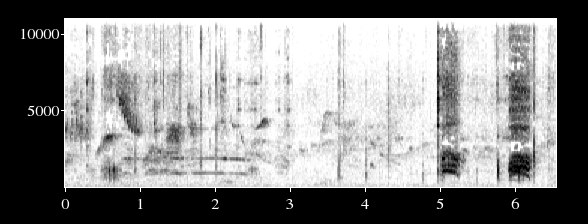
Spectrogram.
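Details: Angry crow calls from a big crowd of crows fighting for food: after a stretch of faint chirps and thin whistles, two loud, hoarse caws come about a second apart near the end.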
